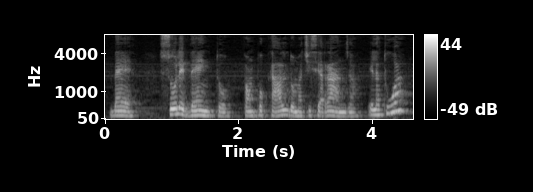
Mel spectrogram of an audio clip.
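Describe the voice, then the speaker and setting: A woman voicing a small, young female sand dune in a storybook tale, speaking softly and wistfully. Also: deep voice, moderate pace, lightly acted.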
